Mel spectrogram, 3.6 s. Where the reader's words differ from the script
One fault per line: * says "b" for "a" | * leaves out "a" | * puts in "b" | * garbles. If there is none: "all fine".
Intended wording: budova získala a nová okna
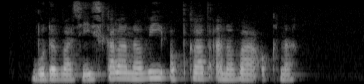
* puts in "nový obklad"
